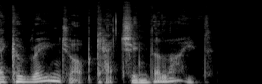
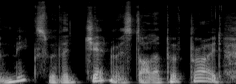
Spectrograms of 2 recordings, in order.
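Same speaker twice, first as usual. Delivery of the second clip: plain reading voice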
